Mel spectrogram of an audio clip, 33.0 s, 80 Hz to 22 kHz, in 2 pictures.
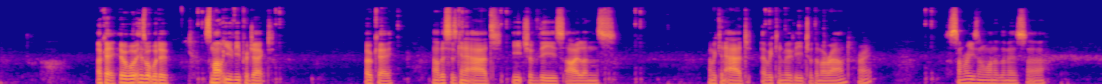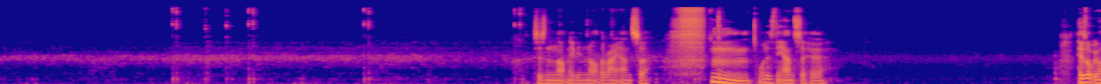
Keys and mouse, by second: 2.0 u, 6.9-10.1 drag, 6.9 middle click, 6.9 right click, 10.1 g, 12.6-14.5 middle drag, 14.5 s, 24.4-25.8 ctrl+z, 27.1-28.6 drag.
